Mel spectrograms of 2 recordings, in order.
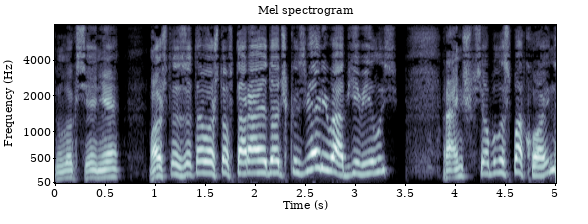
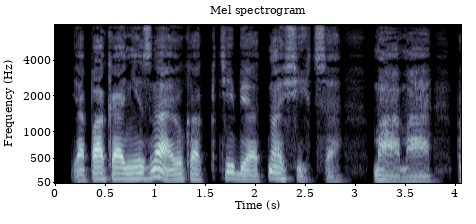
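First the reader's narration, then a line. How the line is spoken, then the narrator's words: Muttered. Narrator (Russian): пробормотала она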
